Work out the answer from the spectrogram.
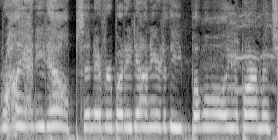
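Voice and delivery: high, fast mock-panicked call for backup; frantic radio call. Officer re-enacting his call for backup, high and frantic. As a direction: re-enact a desperate squeal for help.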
